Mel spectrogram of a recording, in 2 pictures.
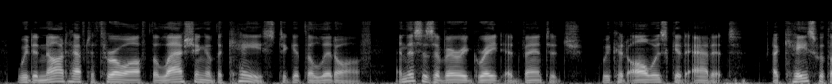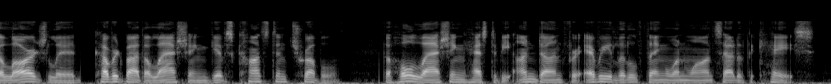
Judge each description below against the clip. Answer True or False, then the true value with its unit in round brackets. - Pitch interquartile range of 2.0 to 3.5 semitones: False (4.0 semitones)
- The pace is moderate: False (215 wpm)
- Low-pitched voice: True (100 Hz)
